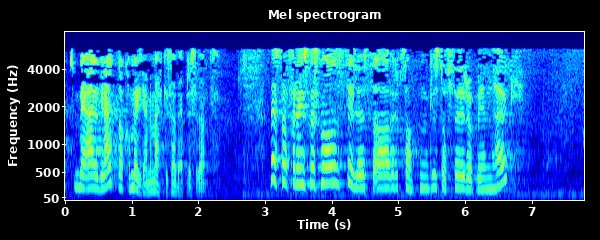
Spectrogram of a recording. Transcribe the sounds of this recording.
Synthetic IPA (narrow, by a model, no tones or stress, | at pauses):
sɔd̪ɛæɾjʊɡɾæɪt̪̚d̪ɑkʰɑnʋɛld̪ɪjæːɳəmæɾkəsæɪd̪ɛ̰pʰɾɛsɪd̪ɛ̰nt̪ | nɛst̪əɔpfœlɪŋspœʂmoːlst̪ɪlːəsɑʋɾɛpʰɾəsɑnt̪nkʰɾɪst̪ɔfəɾɾɔbɪnɦɑʉɡ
